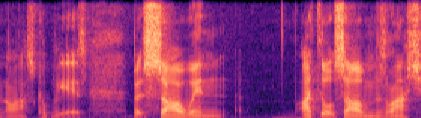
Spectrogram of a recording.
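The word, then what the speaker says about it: Samhain: this one out NWA I know it says sanhan but it's actually pronounced swin and I believe I any NWA show should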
